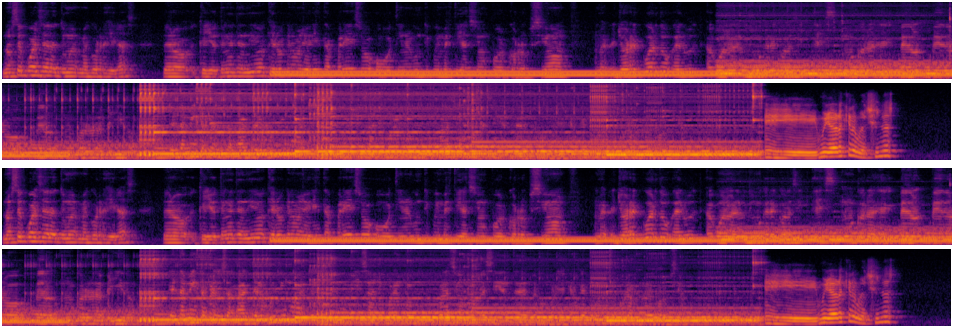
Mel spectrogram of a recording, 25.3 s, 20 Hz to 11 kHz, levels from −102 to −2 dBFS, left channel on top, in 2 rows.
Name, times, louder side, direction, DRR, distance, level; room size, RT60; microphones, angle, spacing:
voice 1, 0.0-1.8 2.2-7.6 7.9-14.5 14.9-21.9, right 1 dB, 35° right, 2.3 m, -41 dB
sound 1, 3.6-13.6, left 1 dB, 80° right, 1.5 m, -34 dB
sound 2, 9.5-22.8, left 2 dB, 80° left, 1.1 m, -30 dB
voice 2, 22.8-24.6, left 1 dB, 30° left, 1.1 m, -31 dB
9.8 x 7.6 x 6.7 m
head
